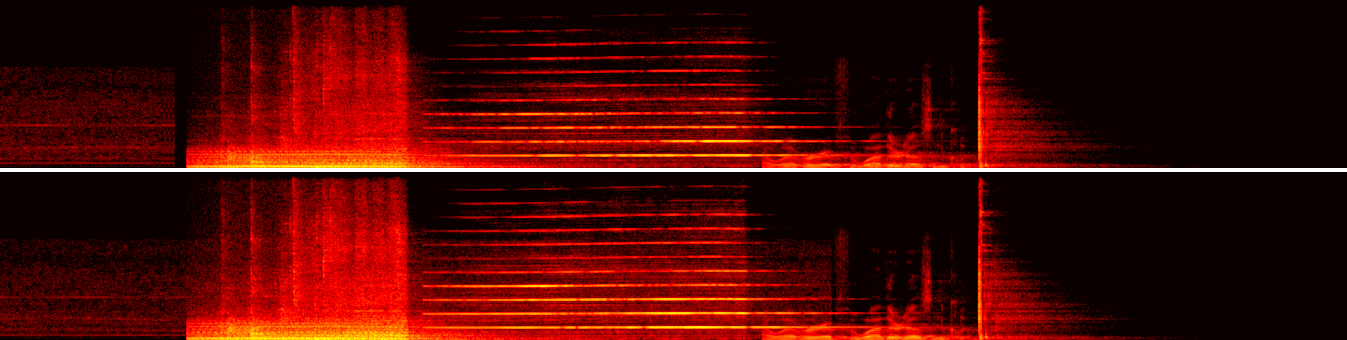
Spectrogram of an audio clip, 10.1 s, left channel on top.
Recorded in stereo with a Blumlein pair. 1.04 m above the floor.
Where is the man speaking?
5° right, 0.7 m.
